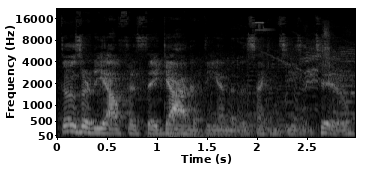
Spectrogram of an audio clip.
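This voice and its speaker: A man gives casual reaction commentary in a mid-pitched voice, rambling and often halting as he goes. The room is echoey, and music plays clearly behind him. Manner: hesitant, halting, informal delivery. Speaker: reaction video host. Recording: roomy echo, loud show music behind.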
